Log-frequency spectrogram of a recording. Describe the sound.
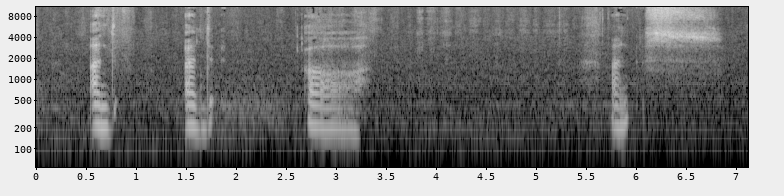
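A pen writes on paper in a few short scratchy strokes separated by pauses, with a lighter, hissier stroke at the end.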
